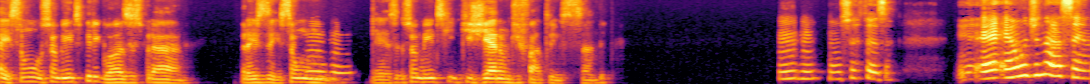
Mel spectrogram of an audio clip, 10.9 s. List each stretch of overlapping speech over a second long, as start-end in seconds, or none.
none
